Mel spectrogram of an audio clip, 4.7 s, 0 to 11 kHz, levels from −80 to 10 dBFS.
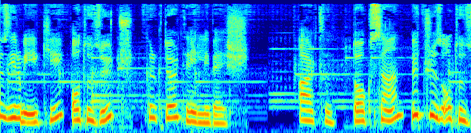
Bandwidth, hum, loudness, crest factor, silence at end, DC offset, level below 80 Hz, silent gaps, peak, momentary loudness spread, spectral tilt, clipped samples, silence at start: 10.5 kHz; none; -13 LUFS; 12 dB; 0 s; under 0.1%; -54 dBFS; none; 0 dBFS; 9 LU; -4.5 dB/octave; under 0.1%; 0 s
